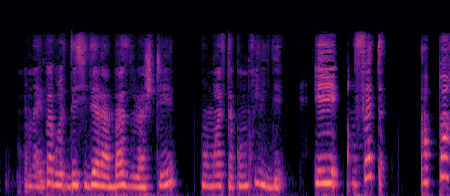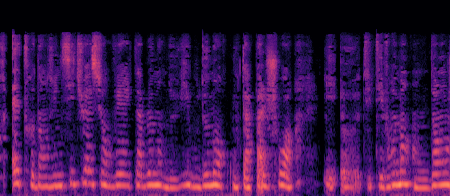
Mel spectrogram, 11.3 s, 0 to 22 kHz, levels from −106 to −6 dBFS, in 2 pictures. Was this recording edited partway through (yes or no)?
no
